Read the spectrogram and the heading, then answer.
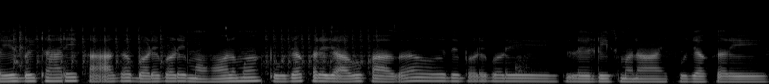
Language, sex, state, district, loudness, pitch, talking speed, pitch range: Chhattisgarhi, male, Chhattisgarh, Bilaspur, -39 LUFS, 140 Hz, 170 wpm, 135-150 Hz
